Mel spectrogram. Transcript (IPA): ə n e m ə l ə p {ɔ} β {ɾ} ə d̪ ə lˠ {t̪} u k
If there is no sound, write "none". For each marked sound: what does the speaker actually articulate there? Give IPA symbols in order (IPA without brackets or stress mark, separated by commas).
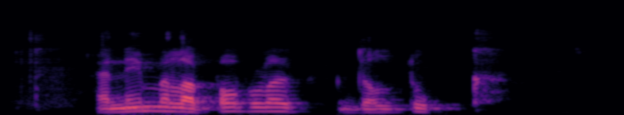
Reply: ɔ, l, d̪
